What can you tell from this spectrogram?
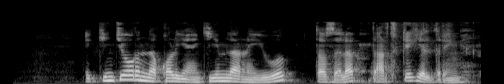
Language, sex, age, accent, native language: Uzbek, male, 18-24, Surxondaryo, Uzbek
